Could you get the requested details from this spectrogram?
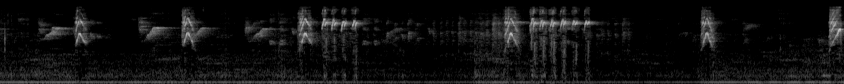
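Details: Vietnamese recording of a Crimson sunbird lure call: spaced sharp, high chirps roughly every second, interrupted by short rapid bursts of ticking notes; quiet steady hum beneath.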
